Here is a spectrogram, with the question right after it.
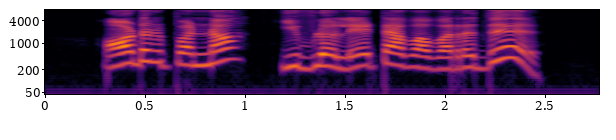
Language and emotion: Tamil, angry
